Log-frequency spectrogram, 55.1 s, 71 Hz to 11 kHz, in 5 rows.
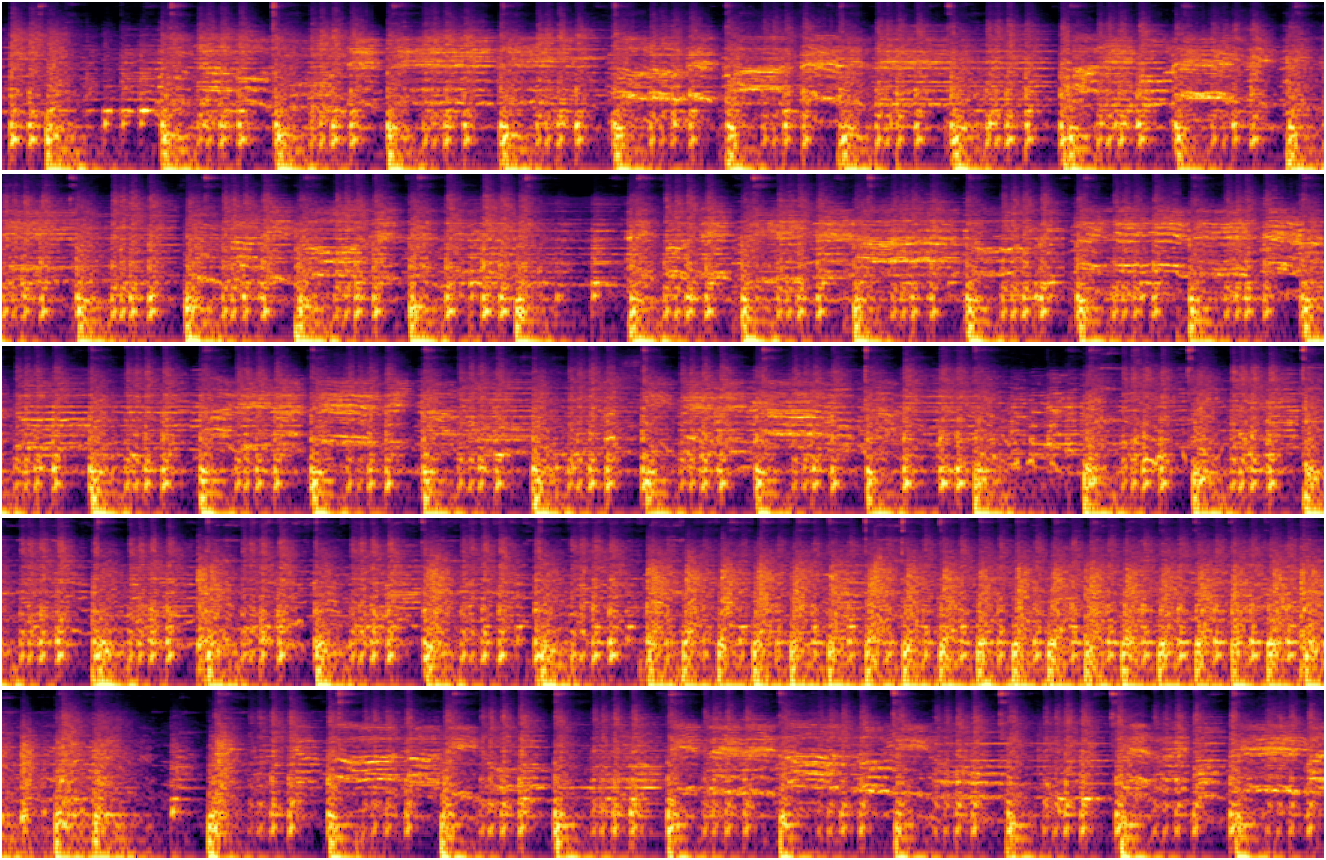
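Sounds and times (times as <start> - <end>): live band music: 0.0 - 55.0.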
